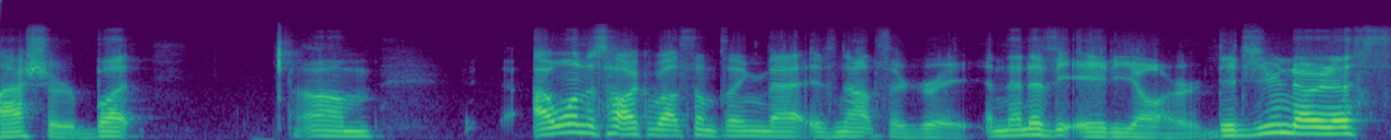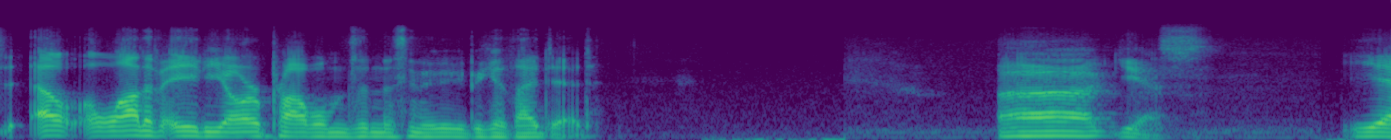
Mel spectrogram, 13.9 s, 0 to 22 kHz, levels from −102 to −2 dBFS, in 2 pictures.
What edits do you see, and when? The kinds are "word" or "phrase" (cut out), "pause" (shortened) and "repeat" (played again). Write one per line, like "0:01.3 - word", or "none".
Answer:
0:09.7 - word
